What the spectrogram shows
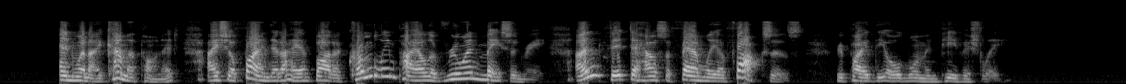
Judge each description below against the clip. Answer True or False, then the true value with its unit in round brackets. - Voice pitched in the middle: True (175 Hz)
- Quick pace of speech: False (165 wpm)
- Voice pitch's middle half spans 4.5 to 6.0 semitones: True (5.1 semitones)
